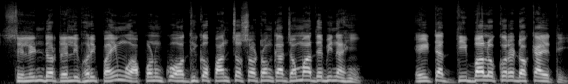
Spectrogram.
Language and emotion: Odia, angry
